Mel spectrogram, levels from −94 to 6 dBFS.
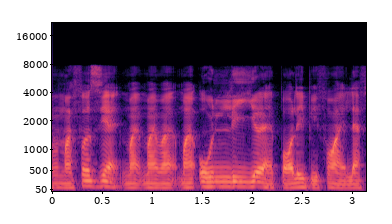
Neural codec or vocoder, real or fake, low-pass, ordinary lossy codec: none; real; none; none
